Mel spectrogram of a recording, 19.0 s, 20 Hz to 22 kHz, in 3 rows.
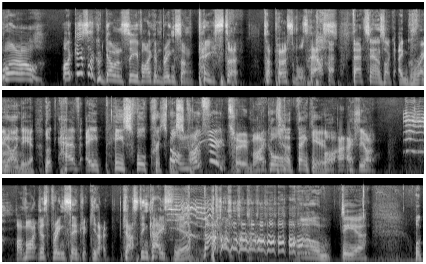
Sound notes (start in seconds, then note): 12.2 rubber chicken squeaking; 15.2 Scruff laughing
